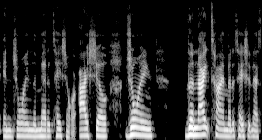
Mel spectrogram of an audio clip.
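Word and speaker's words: Aichel: name for a minute my name is i shall like a-i-c-h-e-l what whether you spell it like that or you just say i shall i shall start a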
